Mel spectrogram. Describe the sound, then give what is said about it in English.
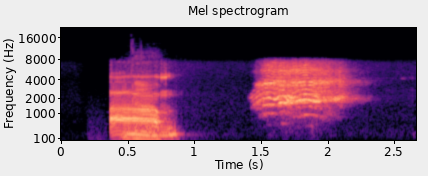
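A baby screams in two loud bursts, a short harmonic wail followed after a brief pause by a longer, shriller cry. No one talks over it. “Yes, I agree with whatever baby just screamed.”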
